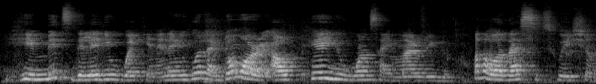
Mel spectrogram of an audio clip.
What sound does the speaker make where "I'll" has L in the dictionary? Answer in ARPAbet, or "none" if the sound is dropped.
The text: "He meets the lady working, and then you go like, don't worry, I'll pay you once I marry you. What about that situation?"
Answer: L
